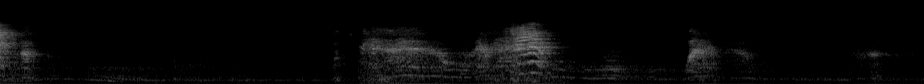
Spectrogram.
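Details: Two Ragdoll cats, male and female, give short, breathy, hiss-like bursts and brief meow-like calls as a grooming session turns into a noisy playfight after he grooms her 'no go' zones.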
